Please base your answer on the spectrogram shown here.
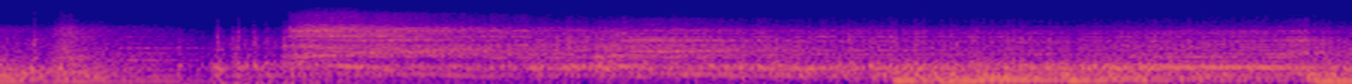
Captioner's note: Hercules yells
